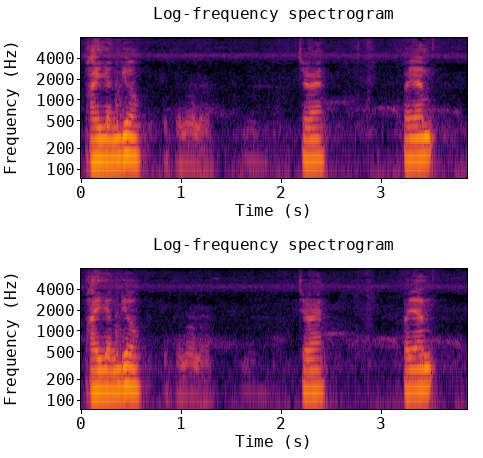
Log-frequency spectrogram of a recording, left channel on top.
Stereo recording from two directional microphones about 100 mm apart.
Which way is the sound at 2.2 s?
20° left (ahead or behind).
